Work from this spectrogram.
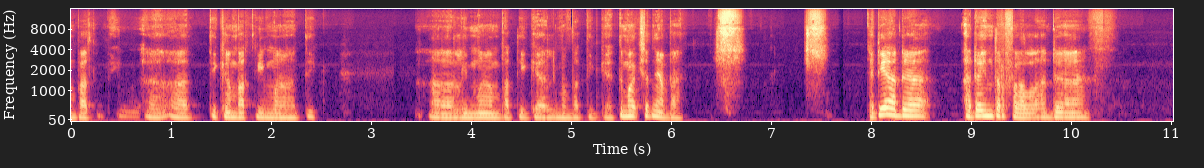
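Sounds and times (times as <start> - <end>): man sniffing sharply: 6.4 - 6.8, 7.4 - 7.6.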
